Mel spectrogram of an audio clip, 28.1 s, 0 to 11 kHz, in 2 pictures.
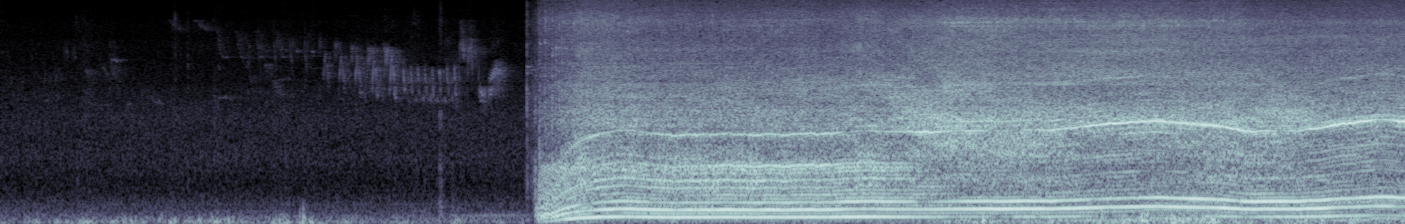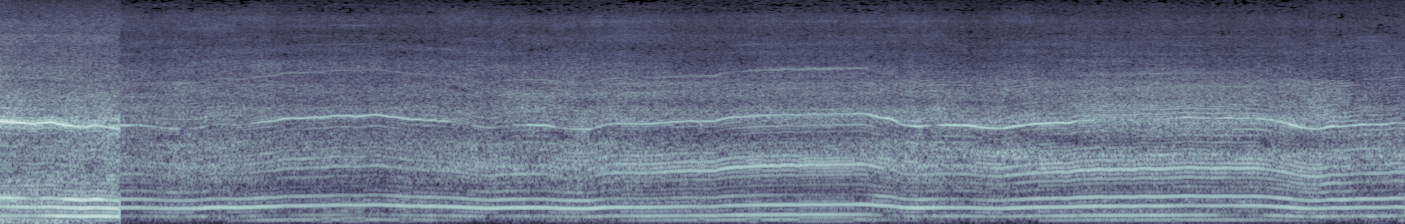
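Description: Husqvarna 125BVX bug vac (a petrol leaf-blower vacuum) with its small two-stroke engine starting about five seconds in and then running steadily, its pitch wavering slightly as it vacuums a lawn. It becomes noticeably quieter about ten seconds after starting and keeps running.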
